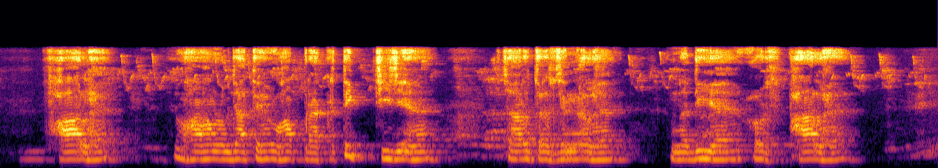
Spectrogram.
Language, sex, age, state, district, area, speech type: Hindi, male, 60+, Uttar Pradesh, Chandauli, urban, spontaneous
